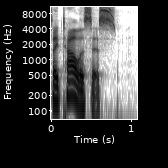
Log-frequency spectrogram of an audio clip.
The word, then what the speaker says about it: cytolysis: A substance as an antibody that lyses bacteria, producing cytolysis. That will be our next word. So it's a substance producing cytolysis. How do you say this? Cytolysis. Yeah, cytolysis. And the example is just an antibody that lyses bacteria. L-Y-S-E-S.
